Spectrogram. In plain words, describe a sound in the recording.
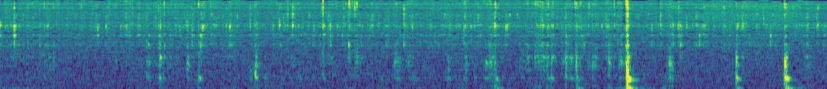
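A metal tool knocks and scrapes against rock underwater.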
